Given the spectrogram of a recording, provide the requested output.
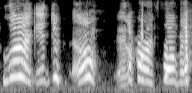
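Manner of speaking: high whiny fake sob; mock crying husband. Husband faking pain to his wife, mock crying. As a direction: whimper it like a big baby. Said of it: "He goes".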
